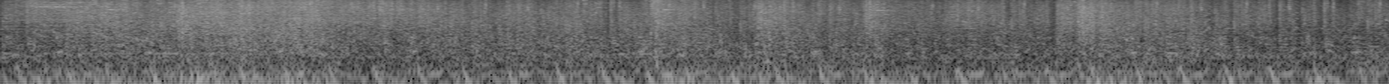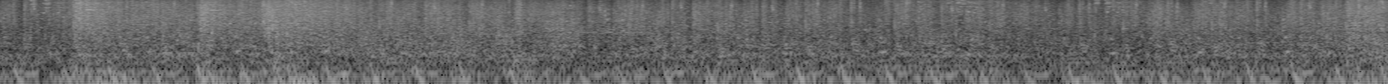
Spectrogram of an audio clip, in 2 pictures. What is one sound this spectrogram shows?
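Cartoon blasts and explosions pop and crackle in quick bursts.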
